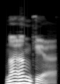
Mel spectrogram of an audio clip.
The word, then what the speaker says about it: nyunkia: llama in every crew nyunkia not your usual nipple kissing incapacitator the u is pronounced as the o in moon refers to a particularly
